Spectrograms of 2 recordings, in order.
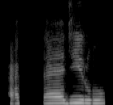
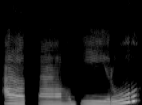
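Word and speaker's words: التاجر: itu sudah ada ya attajiru artinya pedagang tanya melebur lam takrifnya ini enggak dibaca tidak alajiru tapi attajiru attajiru ya asamsu Nah tidak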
